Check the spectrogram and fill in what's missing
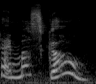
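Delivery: high, loud hurried; urgent panic. A narrator's reading. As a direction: rush out in panic. Panicked exit.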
